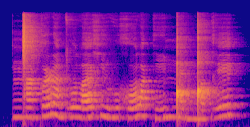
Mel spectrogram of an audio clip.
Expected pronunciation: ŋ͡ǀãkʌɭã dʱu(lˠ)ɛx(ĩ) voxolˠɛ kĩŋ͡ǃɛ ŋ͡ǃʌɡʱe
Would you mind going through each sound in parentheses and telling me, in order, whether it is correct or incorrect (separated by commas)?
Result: correct, correct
